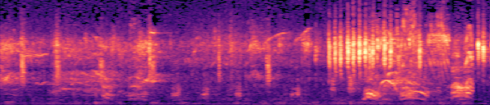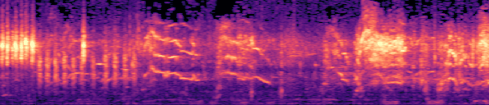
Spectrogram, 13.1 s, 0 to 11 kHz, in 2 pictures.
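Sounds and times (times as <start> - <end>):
baboons chattering: 8.9 - 13.0.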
